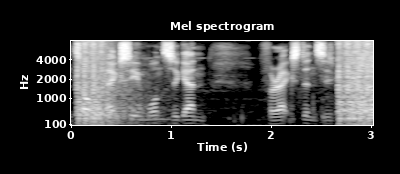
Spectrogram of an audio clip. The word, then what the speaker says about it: x6tence: They just respelled it and just said it's pronounced this way. x6tence. So it's just x6tence, as in someone's existence.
